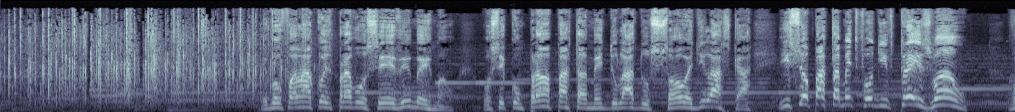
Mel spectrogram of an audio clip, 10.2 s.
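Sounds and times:
audience applause: 0:00.0 - 0:03.4
speech: 0:02.6 - 0:10.1.

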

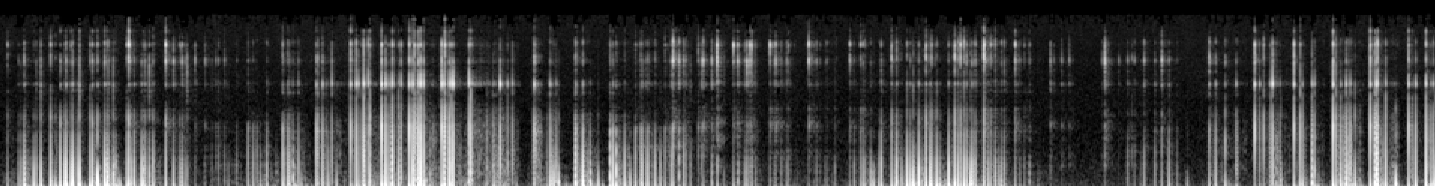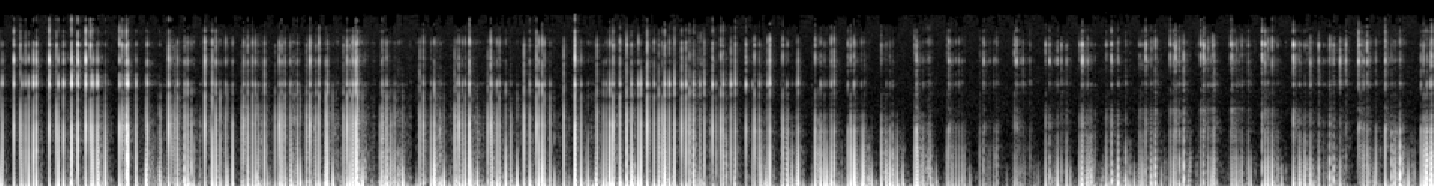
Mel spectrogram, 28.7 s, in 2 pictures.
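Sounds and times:
fast tapping clicks: 0:00.0 - 0:28.6.

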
